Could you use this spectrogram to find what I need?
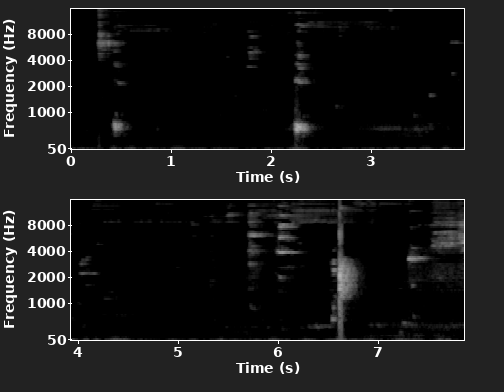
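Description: Billiard balls click sharply against each other.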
